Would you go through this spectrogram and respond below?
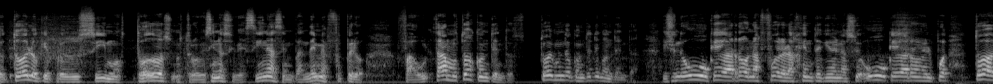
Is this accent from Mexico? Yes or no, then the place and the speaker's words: no; Buenos Aires, Argentina; moved away; Yo también nací en Buenos Aires, soy porteño, reporteño, y vine para acá ya hace 10 años.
